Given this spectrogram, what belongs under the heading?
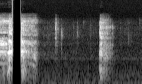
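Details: Coughs during a cannabis smoking session: two quick harsh coughs followed by a third after a short pause, with faint sounds between.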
